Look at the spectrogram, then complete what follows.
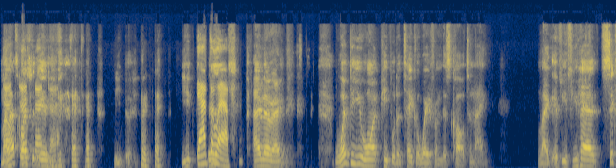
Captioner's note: laughter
